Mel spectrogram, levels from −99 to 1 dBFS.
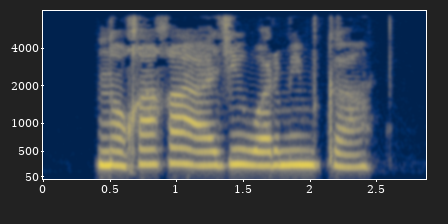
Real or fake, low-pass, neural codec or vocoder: real; 7.2 kHz; none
